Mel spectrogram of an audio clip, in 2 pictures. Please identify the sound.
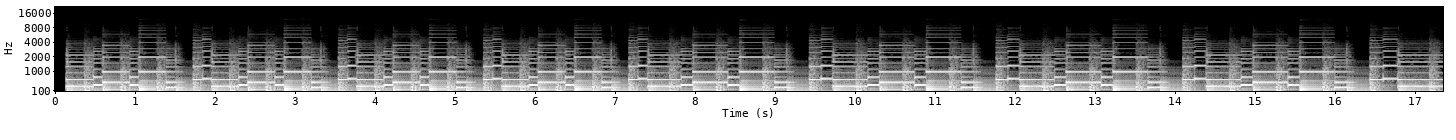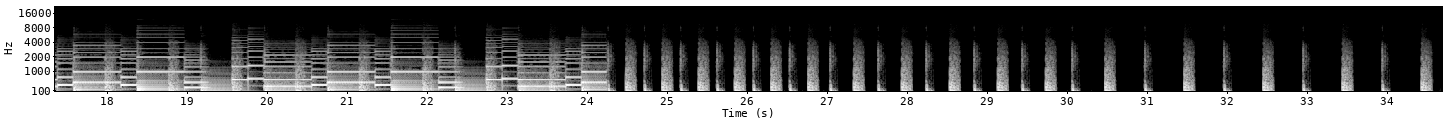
The accompaniment section from a cheap kids keyboard - the description doesn't really match the sound.
The accompaniment plays at three tempos followed by percussion only version of the same.
electronic, auto-play, accompaniment, march, fun, kitsch, cheesy, lo-fi, casiotone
